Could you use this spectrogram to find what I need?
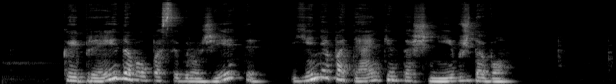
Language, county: Lithuanian, Marijampolė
